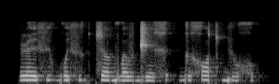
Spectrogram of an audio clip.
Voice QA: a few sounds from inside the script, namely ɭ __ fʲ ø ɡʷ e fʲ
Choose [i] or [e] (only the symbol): e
